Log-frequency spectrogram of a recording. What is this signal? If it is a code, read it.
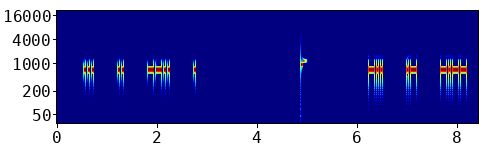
Morse code, heard as a keyed tone, about 31 wpm, spaced as for 14 wpm, 700 Hz. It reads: SIZE DAY
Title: 4x Character Spacing - Top 500 Words - 30wpm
